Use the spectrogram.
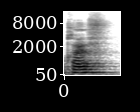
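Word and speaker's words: قاف: C'est de répéter à répétition, iq, uq, aq, aq, iq, uq. Donc en répétant de cette manière-là, ça va nous permettre de nous entraîner à prononcer la lettre Qaf, Inch'Allah.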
